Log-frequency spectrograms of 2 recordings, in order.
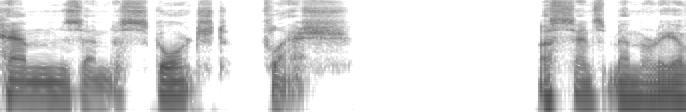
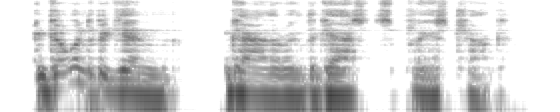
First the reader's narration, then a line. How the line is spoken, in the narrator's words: Renata said hoarsely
